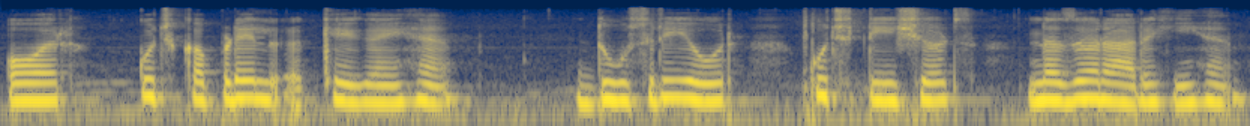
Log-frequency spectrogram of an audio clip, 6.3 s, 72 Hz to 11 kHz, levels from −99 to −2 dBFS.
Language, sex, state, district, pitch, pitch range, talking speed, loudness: Hindi, female, Chandigarh, Chandigarh, 200 Hz, 190-215 Hz, 155 wpm, -14 LUFS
